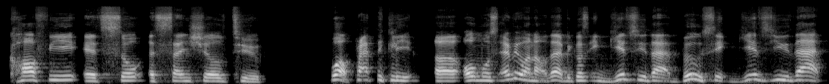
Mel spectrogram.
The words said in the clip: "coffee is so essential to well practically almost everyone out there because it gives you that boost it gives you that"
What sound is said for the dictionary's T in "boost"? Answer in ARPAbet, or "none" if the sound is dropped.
none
